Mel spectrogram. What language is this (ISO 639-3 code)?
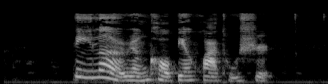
zho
